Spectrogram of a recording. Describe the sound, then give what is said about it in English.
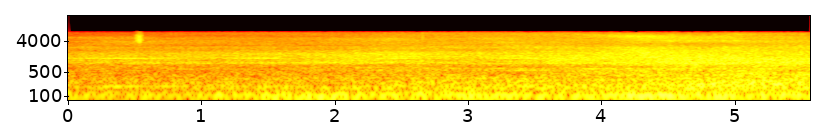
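A school bus rumbles past on the road, its low engine drone steady and loud throughout, swelling slightly toward the end. “There go your old bus, your kindergarten bus, your kindergarten.”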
